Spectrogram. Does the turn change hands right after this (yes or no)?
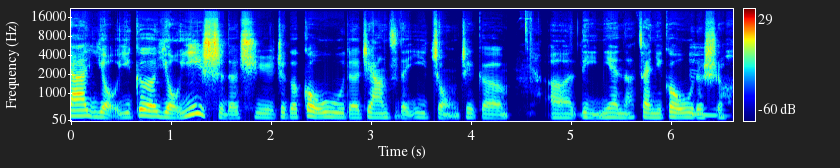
yes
